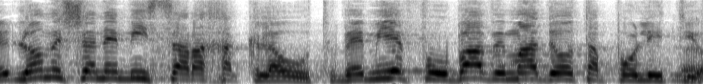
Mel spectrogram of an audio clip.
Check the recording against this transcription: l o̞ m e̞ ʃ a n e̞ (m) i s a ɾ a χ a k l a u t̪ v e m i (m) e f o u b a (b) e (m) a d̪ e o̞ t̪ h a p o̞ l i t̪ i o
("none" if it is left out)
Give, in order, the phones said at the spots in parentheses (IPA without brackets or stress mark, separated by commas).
m, none, v, m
